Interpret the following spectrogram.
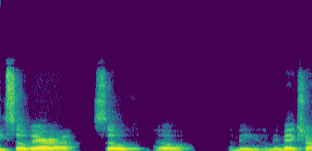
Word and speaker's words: Silvera: Silvera? Did I say it right the first time? Silvera? Yes, you did. Okay, I thought maybe it was Silveira or something like that.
